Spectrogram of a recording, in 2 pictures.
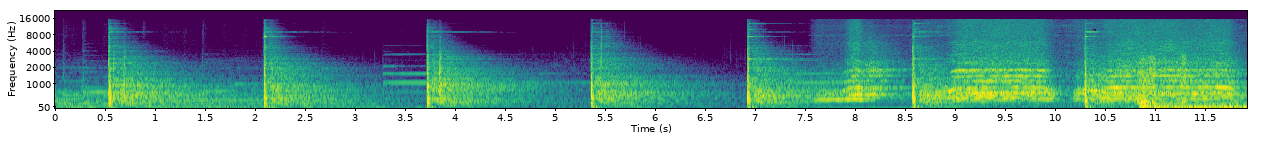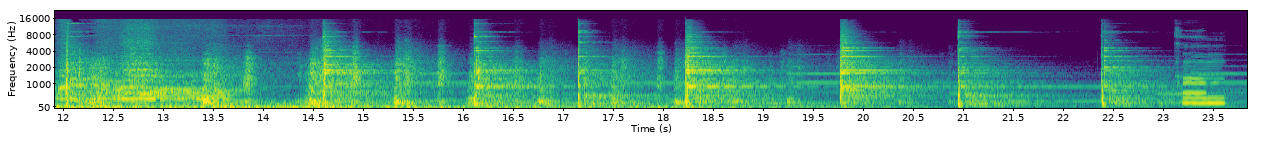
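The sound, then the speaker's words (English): Ringing metallic hammer blows strike railroad spikes in a steady, evenly spaced rhythm, then a loud low rumble of a passing train swells in midway while the clanging strikes continue over it; John Henry building a railroad into a cafeteria. “Just see John Henry building a railroad into the cafeteria?”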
